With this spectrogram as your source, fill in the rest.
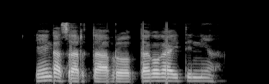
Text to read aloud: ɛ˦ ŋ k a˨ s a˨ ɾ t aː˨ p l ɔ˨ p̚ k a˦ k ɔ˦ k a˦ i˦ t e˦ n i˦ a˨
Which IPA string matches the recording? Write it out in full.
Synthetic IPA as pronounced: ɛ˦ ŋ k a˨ s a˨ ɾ t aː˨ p ɾ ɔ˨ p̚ t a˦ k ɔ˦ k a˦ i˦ t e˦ n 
